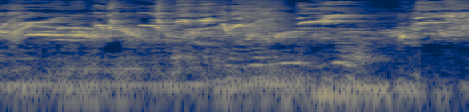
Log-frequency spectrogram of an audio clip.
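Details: Kacer, the Oriental magpie-robin, in a tutor recording meant to coax a silent bird into song: loud, rich, fast sequence of high sweeping whistles and chirps, with a faint low rhythmic beat beneath.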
